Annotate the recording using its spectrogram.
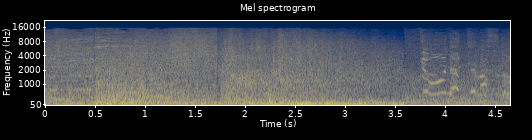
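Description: A huge explosion roars and rumbles loudly.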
